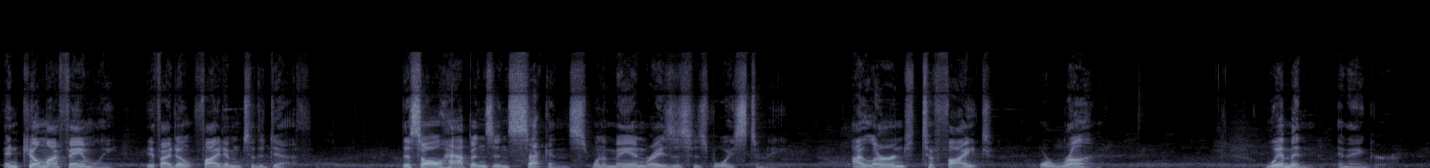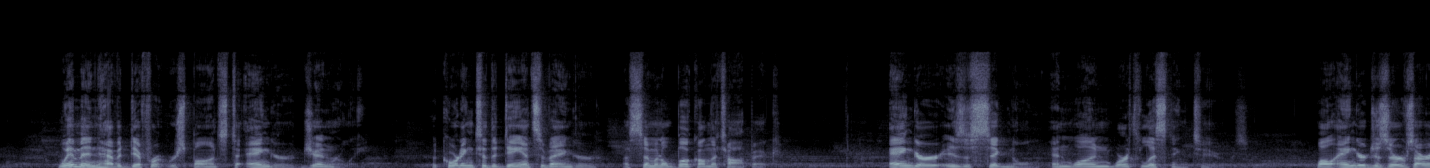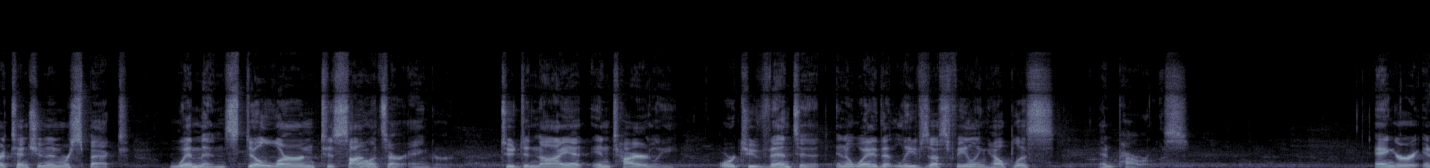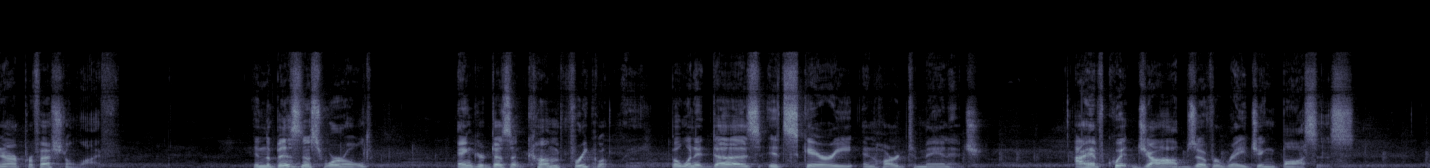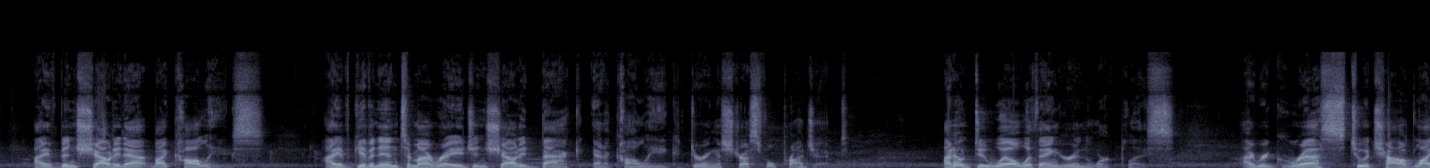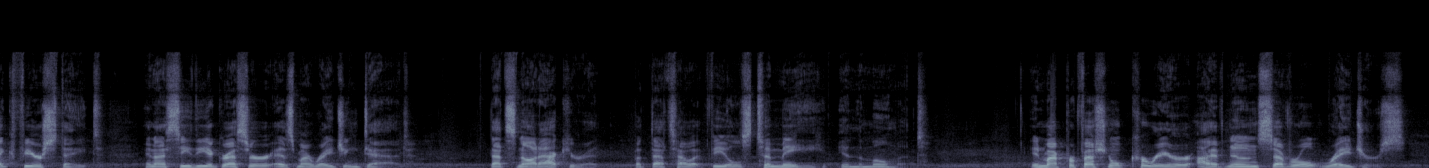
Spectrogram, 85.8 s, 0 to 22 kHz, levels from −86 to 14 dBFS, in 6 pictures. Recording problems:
murmuring crowd; faint; throughout; 25 dB below the speech

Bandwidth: 15 kHz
